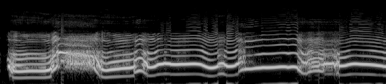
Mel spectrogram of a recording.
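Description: A long, loud, wavering vocal scream of the kind made while watching something confusing, held as a steady tone with bends and wobbles in pitch and no other sound.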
